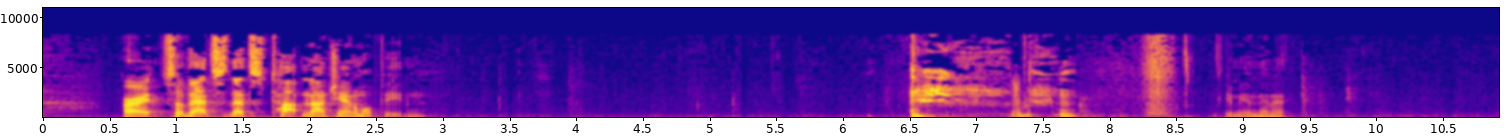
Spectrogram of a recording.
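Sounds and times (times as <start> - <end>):
speech: 0.6 - 2.9
person coughing: 6.5 - 7.9
throat clearing: 6.5 - 7.9.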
